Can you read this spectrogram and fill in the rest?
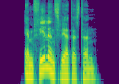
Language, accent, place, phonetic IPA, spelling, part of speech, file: German, Germany, Berlin, [ɛmˈp͡feːlənsˌveːɐ̯təstn̩], empfehlenswertesten, adjective, De-empfehlenswertesten.ogg
- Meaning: 1. superlative degree of empfehlenswert 2. inflection of empfehlenswert: strong genitive masculine/neuter singular superlative degree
